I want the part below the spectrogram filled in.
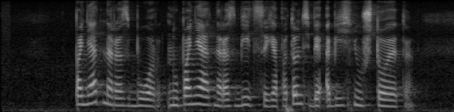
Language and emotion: Russian, neutral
